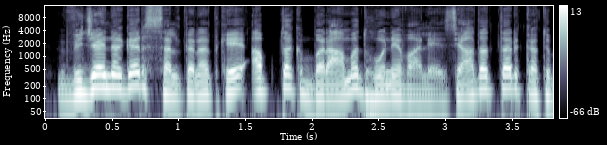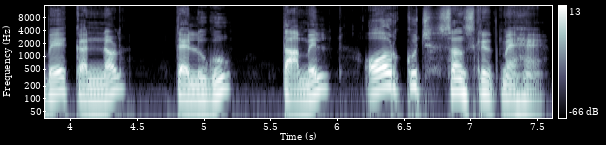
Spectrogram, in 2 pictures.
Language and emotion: Urdu, neutral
